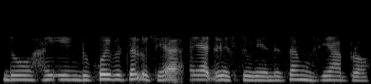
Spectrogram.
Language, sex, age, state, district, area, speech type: Manipuri, female, 30-45, Manipur, Tengnoupal, urban, conversation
